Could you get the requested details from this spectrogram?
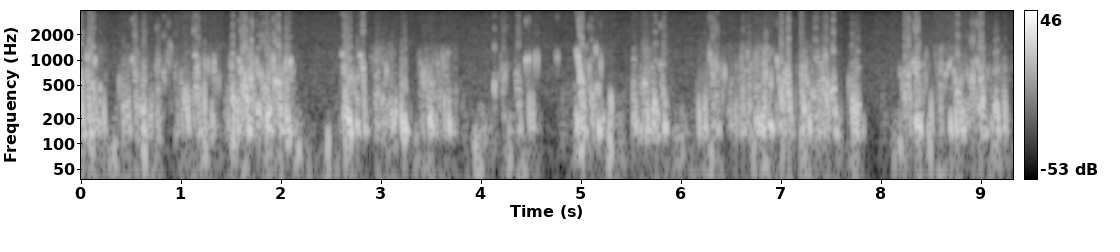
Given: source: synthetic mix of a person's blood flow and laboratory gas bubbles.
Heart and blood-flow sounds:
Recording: Doppler ultrasound of blood flow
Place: precordium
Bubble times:
0.00-0.28 s: bubbles
0.35-2.17 s: bubbles
2.58-3.31 s: bubbles
3.35-3.76 s: bubbles
4.10-4.28 s: bubbles
4.32-4.60 s: bubbles
4.73-4.79 s: bubbles
4.91-5.34 s: bubbles
5.52-5.89 s: bubbles
6.13-7.60 s: bubbles
7.64-7.84 s: bubbles
8.16-9.33 s: bubbles
From the record:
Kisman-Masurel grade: 444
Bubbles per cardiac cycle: continuous sound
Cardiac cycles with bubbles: 100%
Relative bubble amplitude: maximal (0.775 to 0.999)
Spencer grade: 4 (maximum detectable bubble signal sounding continuously throughout systole and diastole of every cardiac period, and overriding the amplitude of the normal cardiac signals)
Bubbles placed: anywhere in the cardiac cycle

